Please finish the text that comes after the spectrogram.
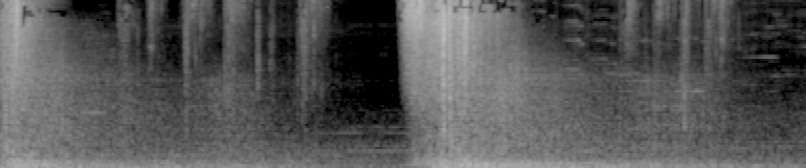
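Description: Confringo fire spell in Hogwarts Legacy going off twice: a rumbling blast that fades, then a second louder boom with a heavy low roar decaying slowly, amid small game sound effects.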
